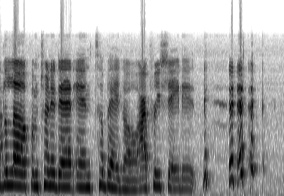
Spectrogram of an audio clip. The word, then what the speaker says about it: Tobago: and we were like it's not tobacco it's Tobago y'all not be butchering stuff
